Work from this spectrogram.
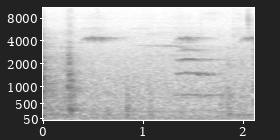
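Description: A pet cat named Luna meowing outdoors beside a Hyundai Sonata being worked on, a couple of short thin cries at moderate loudness over a background hiss.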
